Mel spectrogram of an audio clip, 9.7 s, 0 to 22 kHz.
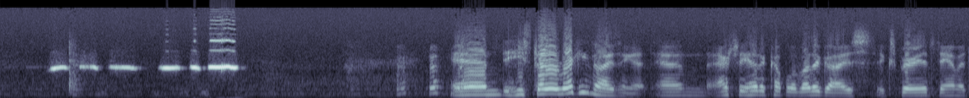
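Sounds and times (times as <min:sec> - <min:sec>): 
whistled Morse code for okay: 0:00.5 - 0:02.5
speech: 0:04.0 - 0:09.6.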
